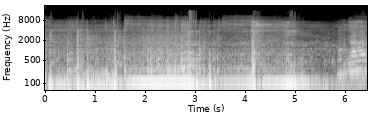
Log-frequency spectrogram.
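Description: Live ramwong dance band played through loudspeakers, with a heavy bass and a steady drum beat. The song stops just before the end.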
